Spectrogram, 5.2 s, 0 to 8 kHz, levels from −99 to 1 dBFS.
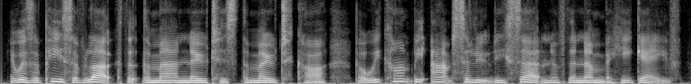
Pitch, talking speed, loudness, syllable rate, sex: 175 Hz, 280 wpm, -18 LUFS, 7.2 syllables/s, female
